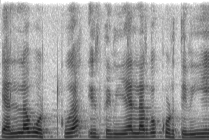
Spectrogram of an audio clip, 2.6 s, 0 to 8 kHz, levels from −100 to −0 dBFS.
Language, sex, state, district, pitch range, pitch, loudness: Kannada, female, Karnataka, Chamarajanagar, 195-215 Hz, 205 Hz, -18 LUFS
